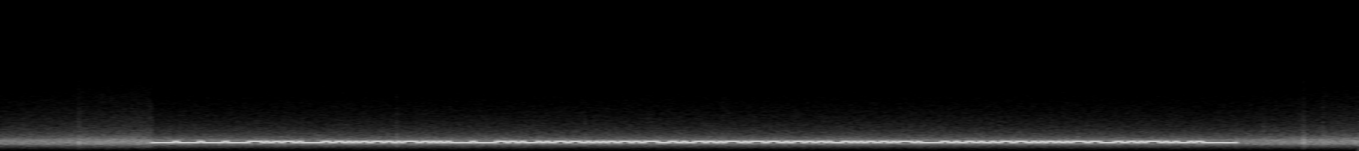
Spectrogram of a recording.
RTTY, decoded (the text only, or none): IS ER KANS OP EEN GRIEPPANDEMIE?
